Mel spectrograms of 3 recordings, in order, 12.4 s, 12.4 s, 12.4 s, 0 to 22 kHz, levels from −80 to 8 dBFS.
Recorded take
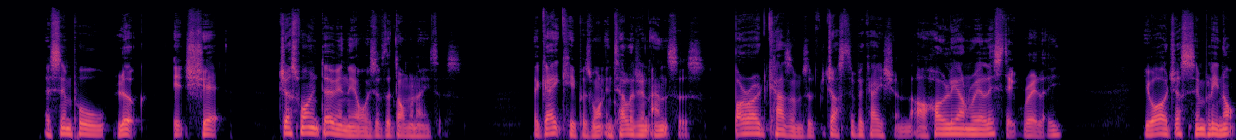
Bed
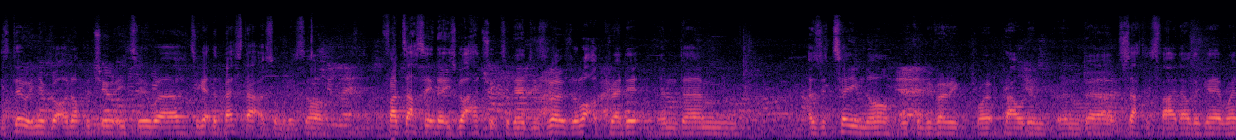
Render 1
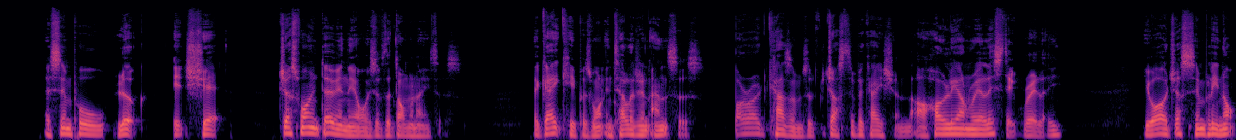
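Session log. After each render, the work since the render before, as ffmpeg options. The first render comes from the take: -filter_complex "[0:a]asplit=3[s0][s1][s2];[s0]atrim=end=6.952[s3];[s1]atrim=start=6.948:end=7.722,asetpts=PTS-STARTPTS,volume=0.447[s4];[s2]atrim=start=7.718[s5];[s3][s4]acrossfade=d=0.004:c1=hsin:c2=hsin[s6];[s6][s5]acrossfade=d=0.004:c1=hsin:c2=hsin"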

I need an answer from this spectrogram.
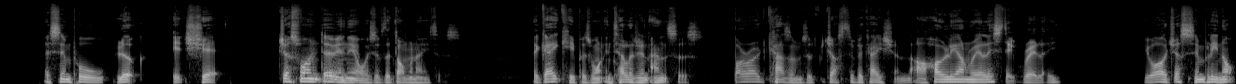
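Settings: -filter_complex "[0:a]asettb=1/sr,asplit=3[s0][s1][s2];[s0]atrim=end=2.904[s3];[s1]atrim=start=2.9:end=3.59,asetpts=PTS-STARTPTS,afade=t=in:d=0.004:c=qsin,afade=t=out:st=0.686:d=0.004:c=qsin,asplit=2[s4][s5];[s5]adelay=29,volume=0.501[s6];[s4][s6]amix=inputs=2:normalize=0,atrim=end_sample=30429[s7];[s2]atrim=start=3.586[s8];[s3][s7]acrossfade=d=0.004:c1=hsin:c2=qsin[s9];[s9][s8]acrossfade=d=0.004:c1=qsin:c2=hsin,asettb=1/sr,asplit=3[s10][s11][s12];[s10]atrim=end=7.774[s13];[s11]atrim=start=7.77:end=8.42,asetpts=PTS-STARTPTS,afade=t=in:d=0.004:c=qsin,afade=t=out:st=0.646:d=0.004:c=qsin,acrossover=split=3200|7400[s14][s15][s16];[s14]acompressor=threshold=0.0708:ratio=4[s17];[s15]acompressor=threshold=0.00708:ratio=4[s18];[s16]acompressor=threshold=0.00447:ratio=4[s19];[s17][s18][s19]amix=inputs=3:normalize=0[s20];[s12]atrim=start=8.416[s21];[s13][s20]acrossfade=d=0.004:c1=hsin:c2=qsin[s22];[s22][s21]acrossfade=d=0.004:c1=qsin:c2=hsin,asplit=3[s23][s24][s25];[s23]atrim=end=10.71,asetpts=PTS-STARTPTS,afade=t=out:st=10.48:d=0.23:silence=0.0630957[s26];[s24]atrim=start=10.71:end=11.39,asetpts=PTS-STARTPTS,volume=0.0631[s27];[s25]atrim=start=11.39,asetpts=PTS-STARTPTS,afade=t=in:d=0.23:silence=0.0630957[s28];[s26][s27][s28]concat=n=3:v=0:a=1"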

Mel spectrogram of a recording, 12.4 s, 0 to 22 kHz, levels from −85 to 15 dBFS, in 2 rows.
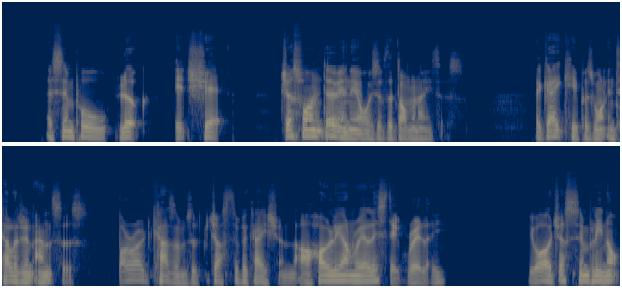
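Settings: -af "lowpass=1400,tiltshelf=f=900:g=-8"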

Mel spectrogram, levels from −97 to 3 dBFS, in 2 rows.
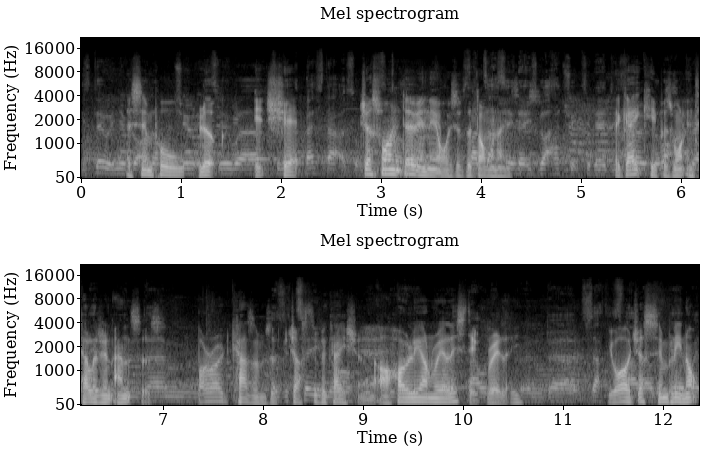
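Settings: -filter_complex "[1:a]volume=0.141[s0];[0:a][s0]amix=inputs=2:normalize=0"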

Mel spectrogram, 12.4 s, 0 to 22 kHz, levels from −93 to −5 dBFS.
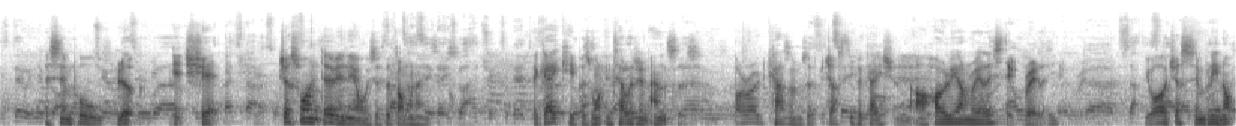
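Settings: -filter_complex "[0:a]asplit=2[s0][s1];[s1]adelay=35,volume=0.224[s2];[s0][s2]amix=inputs=2:normalize=0,asplit=2[s3][s4];[s4]adelay=513.1,volume=0.1,highshelf=f=4000:g=-11.5[s5];[s3][s5]amix=inputs=2:normalize=0"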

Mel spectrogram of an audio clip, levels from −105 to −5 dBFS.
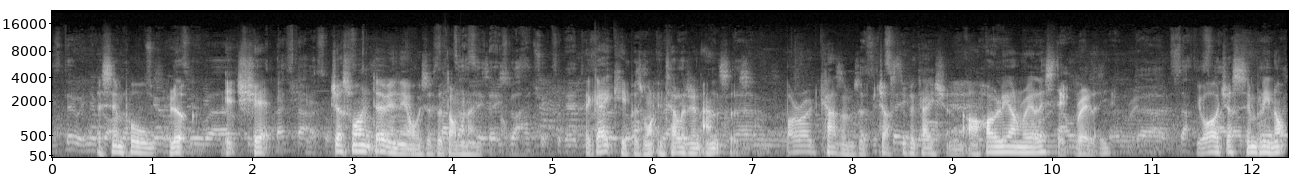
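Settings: -af "volume=3.16,alimiter=limit=0.891:level=0:latency=1"

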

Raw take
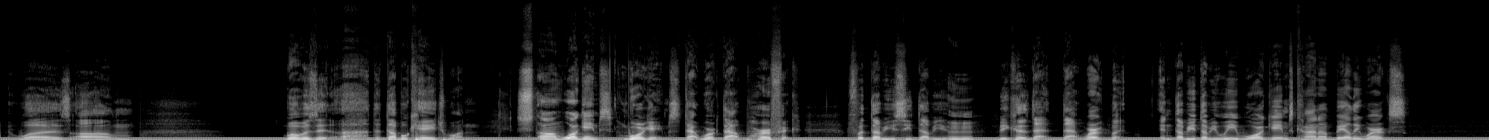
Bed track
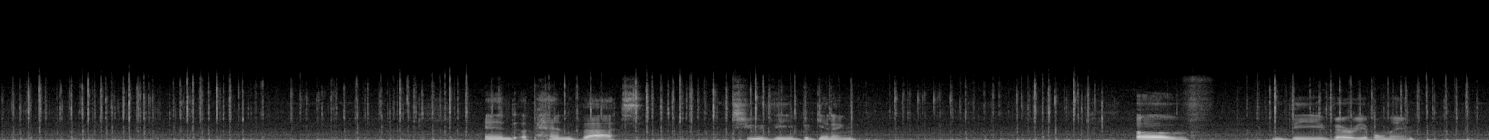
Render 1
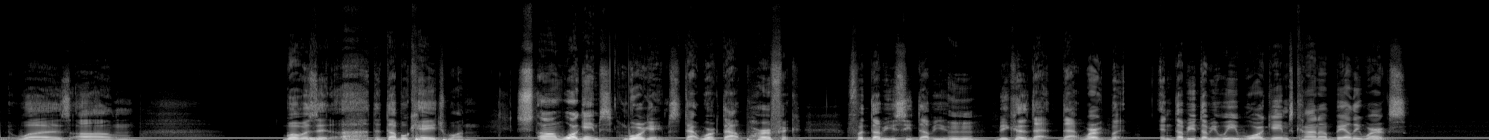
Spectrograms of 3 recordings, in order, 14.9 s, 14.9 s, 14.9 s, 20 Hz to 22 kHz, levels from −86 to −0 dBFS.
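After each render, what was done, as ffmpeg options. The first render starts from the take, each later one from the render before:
-af "bandreject=f=60:t=h:w=4,bandreject=f=120:t=h:w=4,bandreject=f=180:t=h:w=4,bandreject=f=240:t=h:w=4,bandreject=f=300:t=h:w=4,bandreject=f=360:t=h:w=4"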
